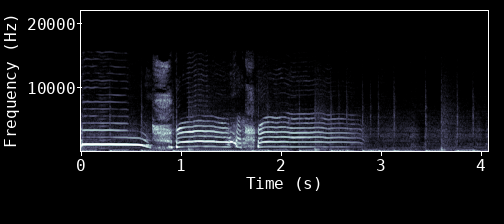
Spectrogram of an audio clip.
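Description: A person's two long, high screams of shock, the first dropping in pitch as it ends, over background music with guitar and a steady beat. The music carries on alone for about the last second.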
